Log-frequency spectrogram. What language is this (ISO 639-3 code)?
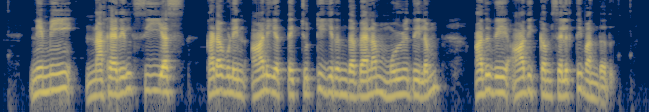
tam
